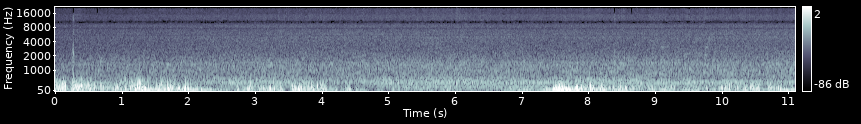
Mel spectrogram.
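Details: Honey bees buzz in an opened Australian hive during a summer dearth, February 2022, as the queen slips around a frame; a thick, low hum with louder surges at the start and again later.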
